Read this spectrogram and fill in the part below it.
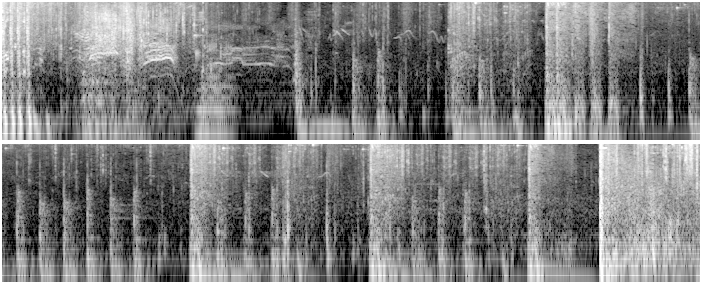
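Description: Gunfire from a video game rattles in rapid bursts.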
